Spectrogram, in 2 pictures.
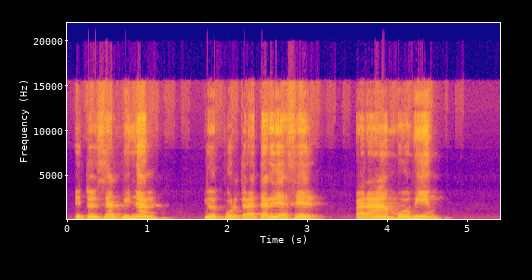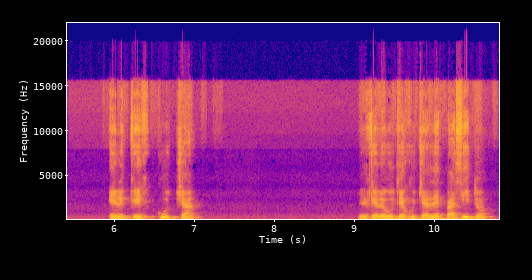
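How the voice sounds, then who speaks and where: The speaker is a man lecturing an electronics class at a whiteboard, high-pitched yet dark in tone, with a little hiss or hum behind him. He has a Peruvian Spanish accent, chats at length, teases students and keeps quizzing the class.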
